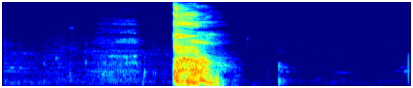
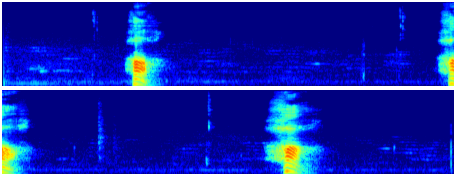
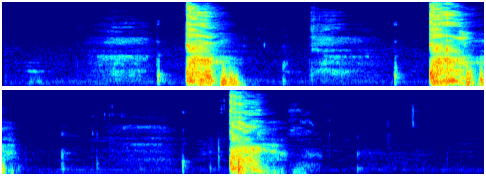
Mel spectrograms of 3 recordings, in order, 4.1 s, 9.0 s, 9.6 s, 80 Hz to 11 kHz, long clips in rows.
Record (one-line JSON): {"cough_length": "4.1 s", "cough_amplitude": 30290, "cough_signal_mean_std_ratio": 0.25, "exhalation_length": "9.0 s", "exhalation_amplitude": 29368, "exhalation_signal_mean_std_ratio": 0.16, "three_cough_length": "9.6 s", "three_cough_amplitude": 32691, "three_cough_signal_mean_std_ratio": 0.28, "survey_phase": "beta (2021-08-13 to 2022-03-07)", "age": "45-64", "gender": "Male", "wearing_mask": "No", "symptom_none": true, "smoker_status": "Never smoked", "respiratory_condition_asthma": false, "respiratory_condition_other": false, "recruitment_source": "Test and Trace", "submission_delay": "0 days", "covid_test_result": "Negative", "covid_test_method": "LFT"}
